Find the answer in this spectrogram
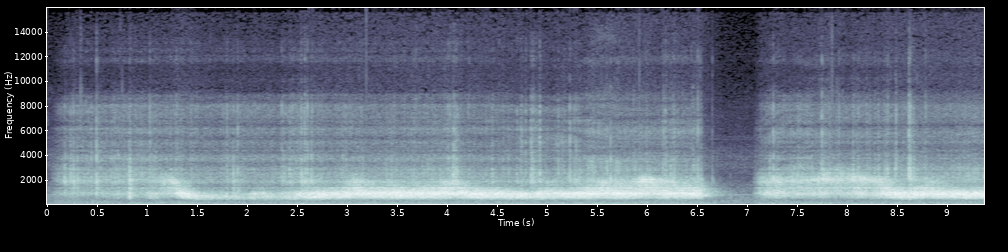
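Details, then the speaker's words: Doppler ultrasound of a normally functioning arteriovenous fistula in the arm, giving the flow signal of the outflow through the basilic vein. The vein divides, then is followed deeper into the upper arm about 3 cm from the elbow. "yes this appears that there's outflows through the basalic vein of the arm"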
